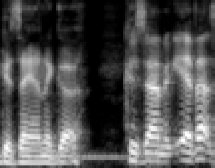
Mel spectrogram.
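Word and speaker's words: Gazzaniga: How do you pronounce his name? Gazaniga? I've always just said Gazaniga, Kazaniga.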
